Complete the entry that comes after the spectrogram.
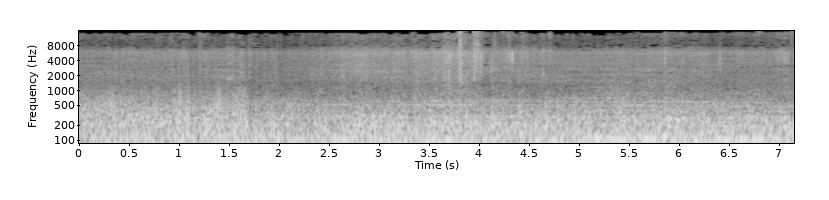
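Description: Steady low rumble of a double-stack intermodal freight train rolling past, mixed with the road noise of a small electric three-wheeler riding alongside it.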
